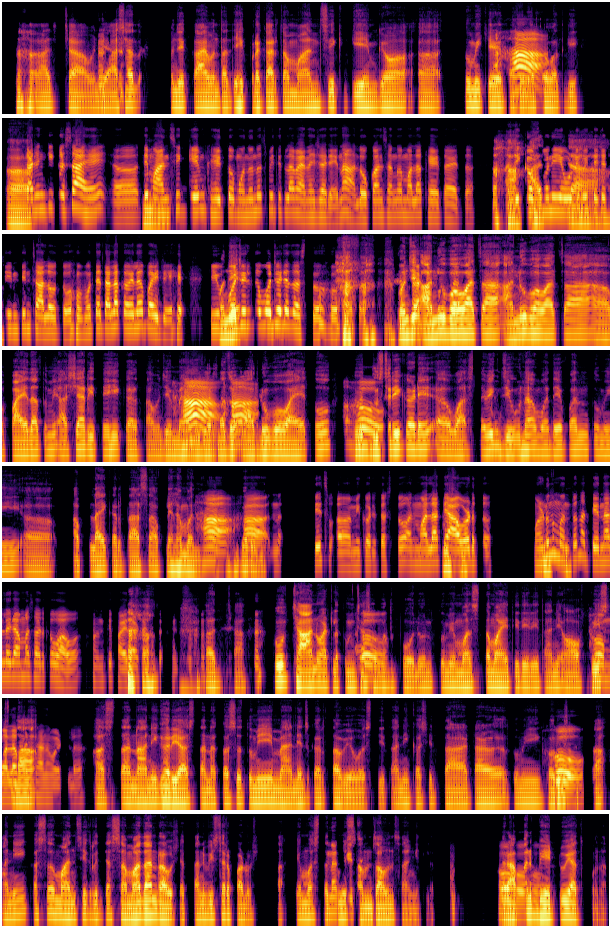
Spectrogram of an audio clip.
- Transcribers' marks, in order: chuckle; tapping; laughing while speaking: "अ, हां"; laughing while speaking: "चालवतो. मग ते त्याला कळलं पाहिजे की वजीर तर वजीरच असतो. फक्त"; chuckle; laughing while speaking: "जीवनामध्ये पण"; other background noise; laughing while speaking: "म्हणता येईल. बरोबर"; laugh
- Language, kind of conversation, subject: Marathi, podcast, काम घरात घुसून येऊ नये यासाठी तुम्ही काय करता?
